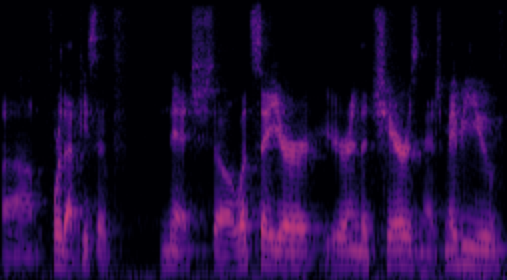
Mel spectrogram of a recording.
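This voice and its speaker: A man at an ordinary middle pitch, talking through advice in a relaxed, easygoing way and leaning on "um" and "you know" as he goes. His audio sounds a little dull and muffled, like a remote call. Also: measured pace. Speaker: guest, marketing and sales coordinator. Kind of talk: casual podcast discussion.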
